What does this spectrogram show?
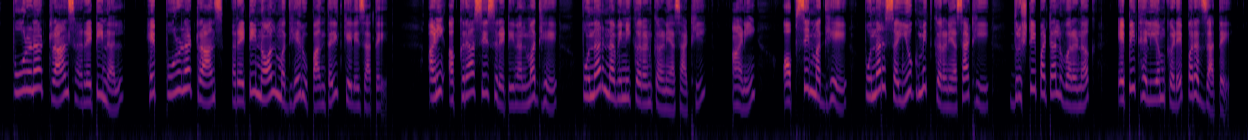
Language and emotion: Marathi, neutral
